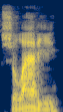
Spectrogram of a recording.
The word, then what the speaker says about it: Shalati: So remember it's pronounced Shalati. And if you forget how to pronounce Shalati, just remember that it roughly rhymes with beef patty.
